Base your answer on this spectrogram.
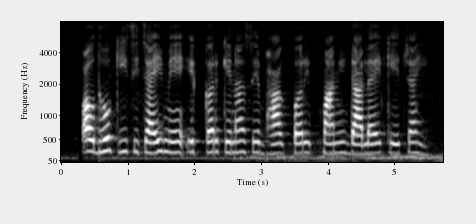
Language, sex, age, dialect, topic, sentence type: Maithili, female, 25-30, Bajjika, agriculture, question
